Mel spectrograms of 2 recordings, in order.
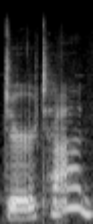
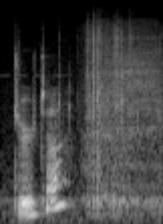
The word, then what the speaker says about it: Dirta: rocker theme and then I think it's pronounced dirta d RT a dirta um and she has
